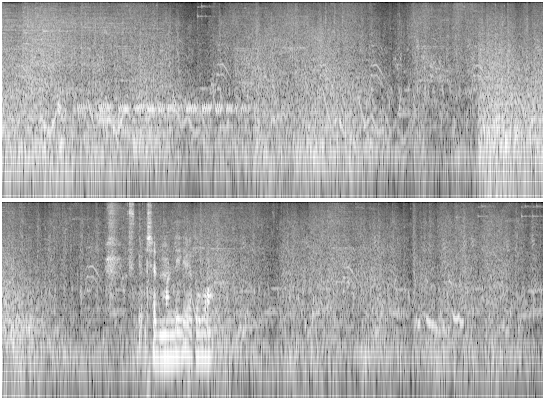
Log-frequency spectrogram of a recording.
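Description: Game battle sounds of explosions, clashing and magic blasts rumble on without a break.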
